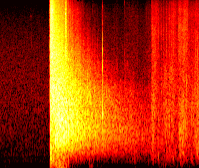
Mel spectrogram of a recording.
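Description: A shotgun fires a single loud shot that echoes away outdoors.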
